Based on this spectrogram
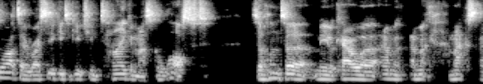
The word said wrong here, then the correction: Amakusa: I never pronounced his name properly. Amakusa, and Alejandro.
